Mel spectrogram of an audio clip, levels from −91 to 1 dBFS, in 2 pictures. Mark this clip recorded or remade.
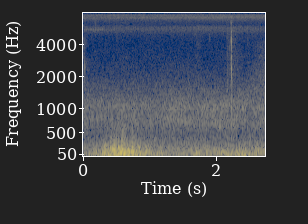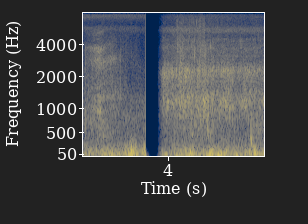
recorded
